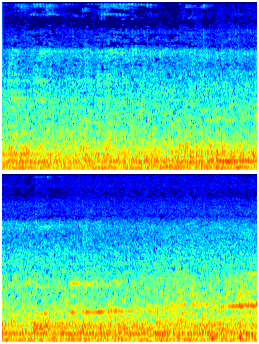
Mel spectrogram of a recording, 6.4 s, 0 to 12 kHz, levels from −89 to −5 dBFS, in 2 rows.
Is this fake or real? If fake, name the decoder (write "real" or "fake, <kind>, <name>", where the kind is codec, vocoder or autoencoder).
real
